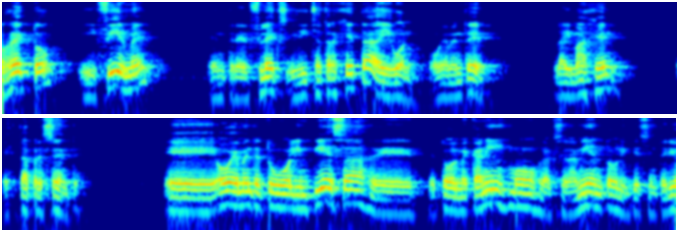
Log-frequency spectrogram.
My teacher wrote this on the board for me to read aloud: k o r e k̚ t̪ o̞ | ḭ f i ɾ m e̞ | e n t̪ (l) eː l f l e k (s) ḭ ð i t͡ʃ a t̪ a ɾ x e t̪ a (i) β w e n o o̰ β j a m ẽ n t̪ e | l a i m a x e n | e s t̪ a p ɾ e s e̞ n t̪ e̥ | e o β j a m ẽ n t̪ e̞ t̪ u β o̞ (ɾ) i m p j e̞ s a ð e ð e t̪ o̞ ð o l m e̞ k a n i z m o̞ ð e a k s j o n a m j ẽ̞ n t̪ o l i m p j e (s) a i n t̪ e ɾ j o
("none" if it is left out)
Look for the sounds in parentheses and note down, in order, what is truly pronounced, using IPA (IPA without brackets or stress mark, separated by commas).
ɾ, s, i, l, s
